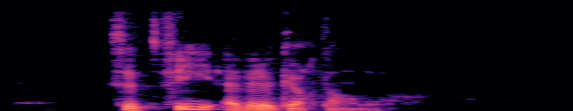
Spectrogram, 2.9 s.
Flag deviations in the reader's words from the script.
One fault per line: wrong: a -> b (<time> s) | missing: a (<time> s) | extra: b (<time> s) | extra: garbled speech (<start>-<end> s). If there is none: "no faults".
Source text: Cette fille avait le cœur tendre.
no faults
